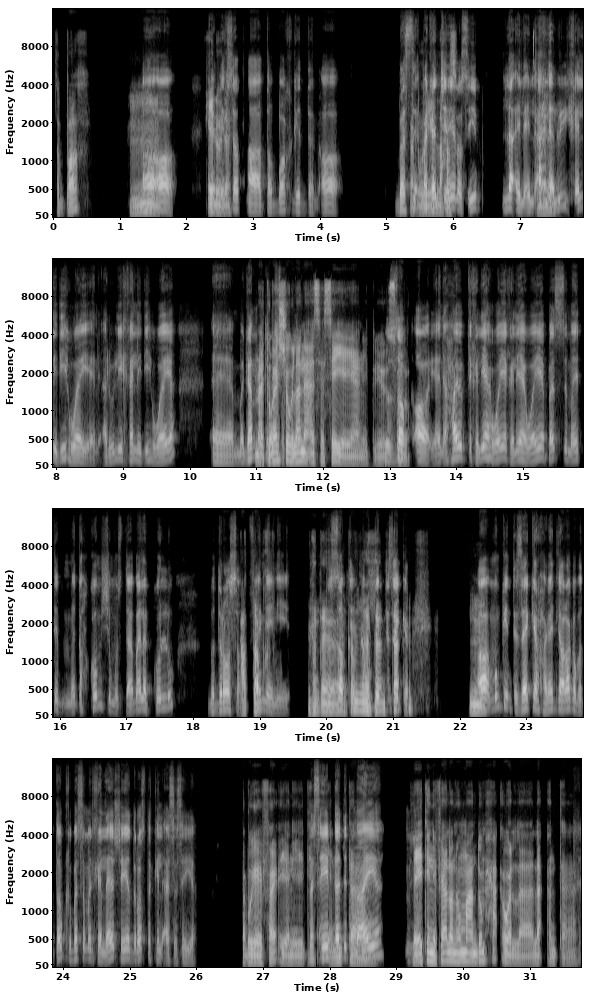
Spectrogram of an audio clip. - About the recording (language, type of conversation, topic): Arabic, podcast, إيه اللي خلّاك تحب الهواية دي من الأول؟
- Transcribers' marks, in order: tapping; unintelligible speech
